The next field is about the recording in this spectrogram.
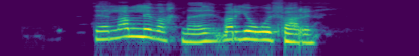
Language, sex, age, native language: Icelandic, female, 20-29, Icelandic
